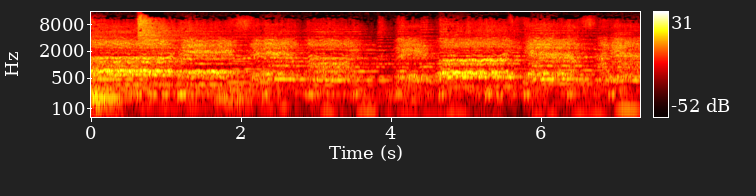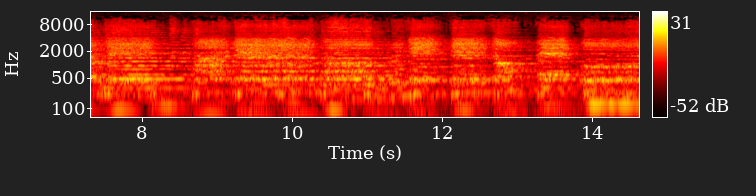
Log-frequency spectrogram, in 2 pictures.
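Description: An estrada orchestra playing a song passage, with sustained choir-like voices carried over a moving bass line.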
